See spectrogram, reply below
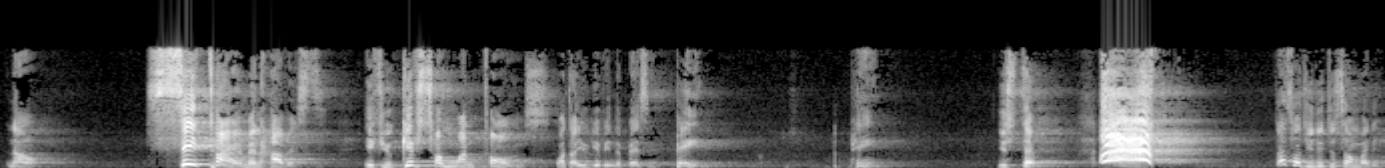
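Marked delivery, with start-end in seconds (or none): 1.5-3.1 slow and loud, each word weighted; drawn-out proclamation. Acted. Preacher proclaiming seed time and harvest slowly. 11.0-11.6 sudden high yelp of pain; sharp pained cry. Acted. Preacher acting out stepping on a thorn, yelping.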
